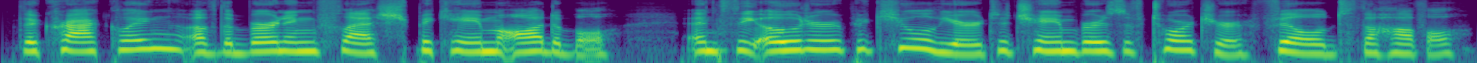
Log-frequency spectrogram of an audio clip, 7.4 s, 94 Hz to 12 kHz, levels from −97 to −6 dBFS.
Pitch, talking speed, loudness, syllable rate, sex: 225 Hz, 155 wpm, -19 LUFS, 4.9 syllables/s, female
